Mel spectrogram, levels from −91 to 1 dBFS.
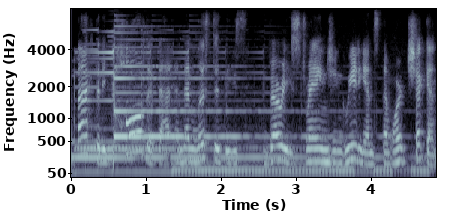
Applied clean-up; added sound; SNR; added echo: none; Guitar; 2 dB; none.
